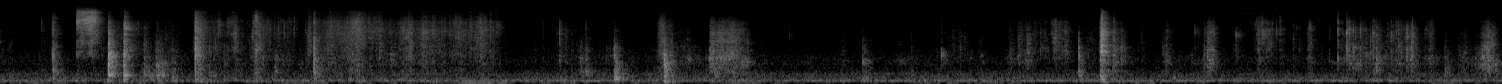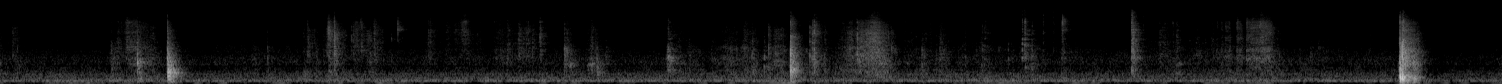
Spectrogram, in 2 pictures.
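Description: Small cardboard boxes and camera accessory parts being handled and unpacked on a table: irregular rustling, scraping and sharp clicks, with one loud knock near the end.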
